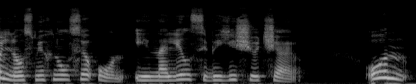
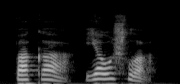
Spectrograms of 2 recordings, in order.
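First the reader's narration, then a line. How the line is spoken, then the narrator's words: Shout from another room. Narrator (Russian): крикнула девушка из прихожей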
